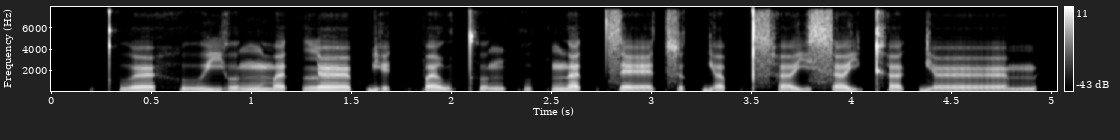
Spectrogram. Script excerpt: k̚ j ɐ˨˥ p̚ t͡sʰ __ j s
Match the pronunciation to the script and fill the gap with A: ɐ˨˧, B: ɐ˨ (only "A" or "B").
A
